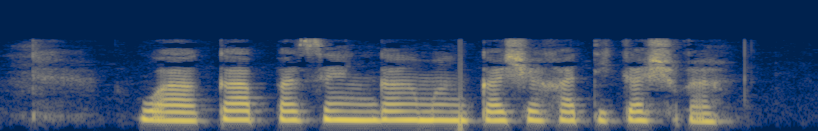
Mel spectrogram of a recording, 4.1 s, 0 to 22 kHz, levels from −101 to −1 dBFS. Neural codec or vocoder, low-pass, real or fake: none; 7.2 kHz; real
